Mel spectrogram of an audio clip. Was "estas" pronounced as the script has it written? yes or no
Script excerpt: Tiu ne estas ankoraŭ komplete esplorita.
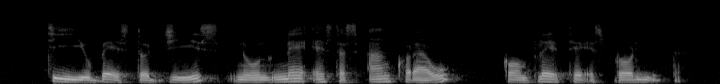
yes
